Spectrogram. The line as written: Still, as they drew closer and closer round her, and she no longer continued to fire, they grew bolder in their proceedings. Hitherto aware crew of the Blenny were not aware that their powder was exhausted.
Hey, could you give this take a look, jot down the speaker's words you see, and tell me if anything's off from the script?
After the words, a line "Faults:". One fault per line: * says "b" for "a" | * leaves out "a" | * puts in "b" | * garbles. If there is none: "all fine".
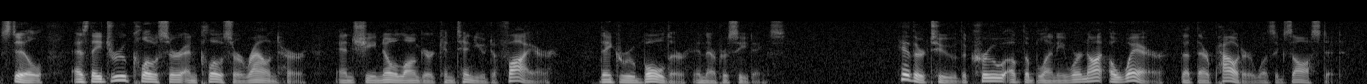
Still, as they drew closer and closer round her, and she no longer continued to fire, they grew bolder in their proceedings. Hitherto the crew of the Blenny were not aware that their powder was exhausted.
Faults:
* says "the" for "aware"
